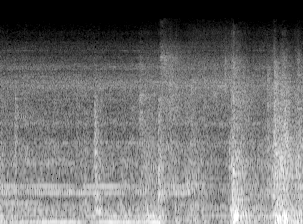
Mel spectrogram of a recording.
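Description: DeLaval milking robot running as a cow stands in its stall: a steady mechanical hum with a few clicks, which stops about halfway through, followed by a sharp knock and a short rush of noise near the end.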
